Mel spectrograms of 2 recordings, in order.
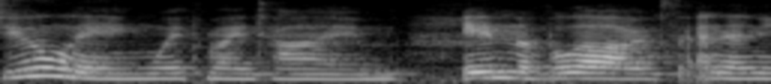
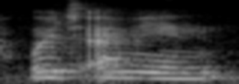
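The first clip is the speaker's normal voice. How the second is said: ordinary talk, nothing marked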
